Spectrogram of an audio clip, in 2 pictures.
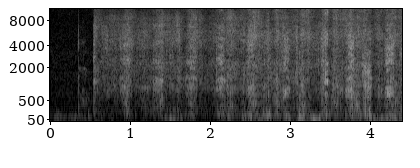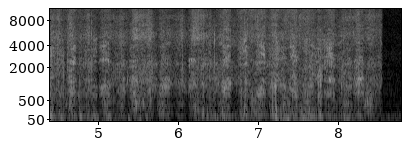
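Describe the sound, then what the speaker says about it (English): A dachshund on a person's lap panting and shifting about, a continuous close, busy stream of breathy huffs, rustles and small whimpers lasting several seconds. "That was Freddy on my lap just a little while ago"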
